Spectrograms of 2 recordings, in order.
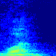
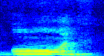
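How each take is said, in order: First: The word begins with a w sound. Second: The word begins with a short o vowel. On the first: The speaker calls it right. "We say one" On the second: The speaker calls it wrong. "We never say on"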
